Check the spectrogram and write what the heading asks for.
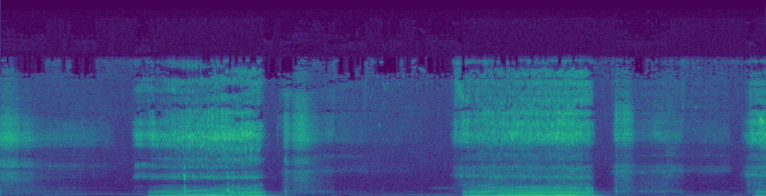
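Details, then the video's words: An English Bulldog snores twice, about four seconds apart. Each snore is a drawn-out, low, rattling drone with a rising-and-falling tone and breathy hiss, followed by quiet breathing. "English Bulldog snoring"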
